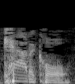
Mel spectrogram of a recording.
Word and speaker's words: catechol: Catechol? – Catechol. C-A-T. E-C-H-O-L, catechol estrogens.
